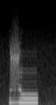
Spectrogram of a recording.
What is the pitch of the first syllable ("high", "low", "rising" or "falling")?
high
